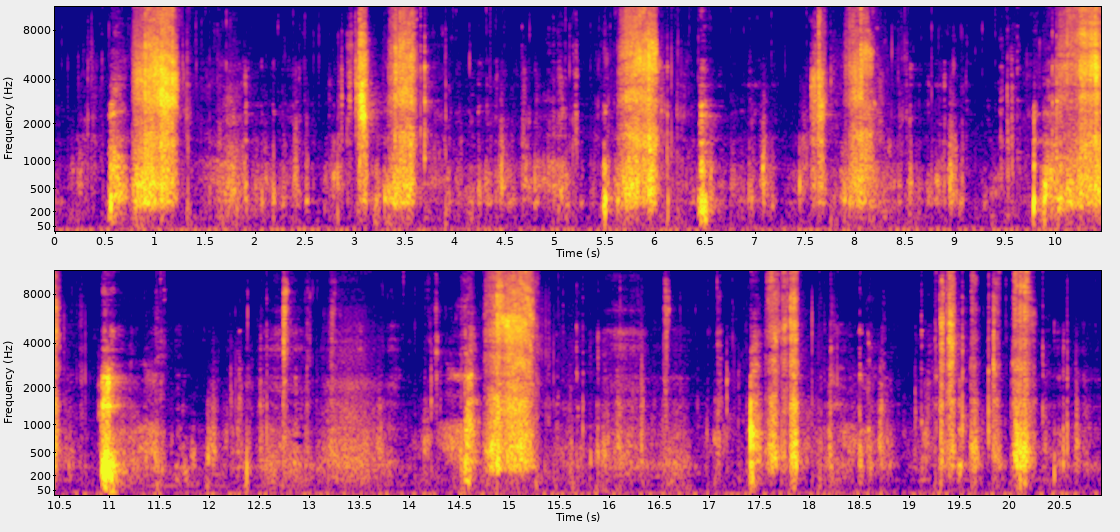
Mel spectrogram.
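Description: Close-miked eating: noodles and soup slurped in separate bursts every second or two, with chewing between them. There is a sharp click about eleven seconds in.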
